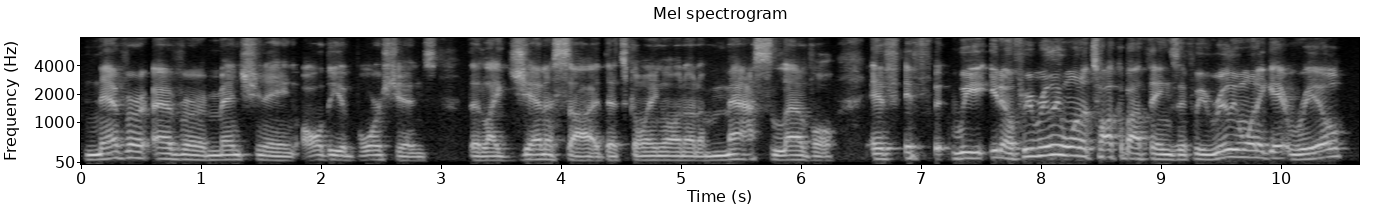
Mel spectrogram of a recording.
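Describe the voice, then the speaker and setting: A man's voice: on the low side, normal speed, hardly any pauses. A man from Guyana hosting a political podcast, speaking conversationally and easygoing. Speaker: podcast host. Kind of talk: casual political podcast chat.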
